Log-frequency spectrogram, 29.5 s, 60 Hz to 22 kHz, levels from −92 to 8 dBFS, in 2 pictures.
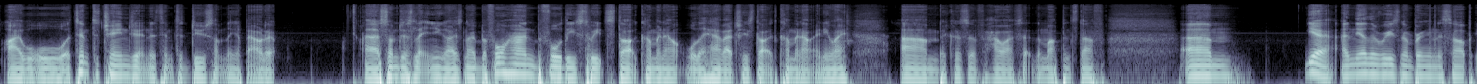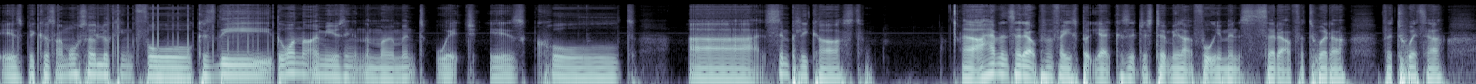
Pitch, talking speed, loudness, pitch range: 95 Hz, 210 wpm, -20 LUFS, 90-105 Hz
